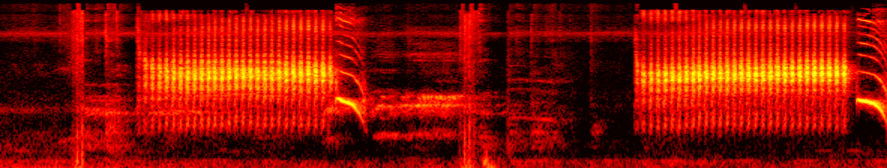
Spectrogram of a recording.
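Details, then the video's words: Sirtu lure song meant to draw replies from other sirtu: harsh, fast buzzing trill closed by a falling whistled note, a softer steady tone between bursts, plus a couple of sharp clicks. "Burung sirtu gacor pancingan"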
